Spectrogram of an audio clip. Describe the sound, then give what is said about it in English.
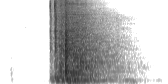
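A house door closes with one solid thump, followed by a short rattling tail that fades out within about a second. No voices are heard. “then turns back into her house and closes the door”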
